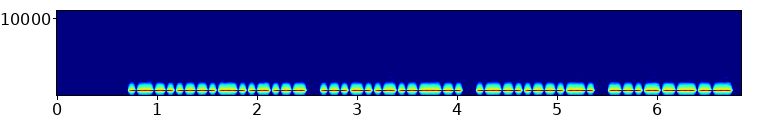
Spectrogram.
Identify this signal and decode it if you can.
Morse code, heard as a keyed tone, about 40 wpm, 700 Hz. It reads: YOUNG MAN, YOU WILL
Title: Sentences from Top 400 Words 40wpm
